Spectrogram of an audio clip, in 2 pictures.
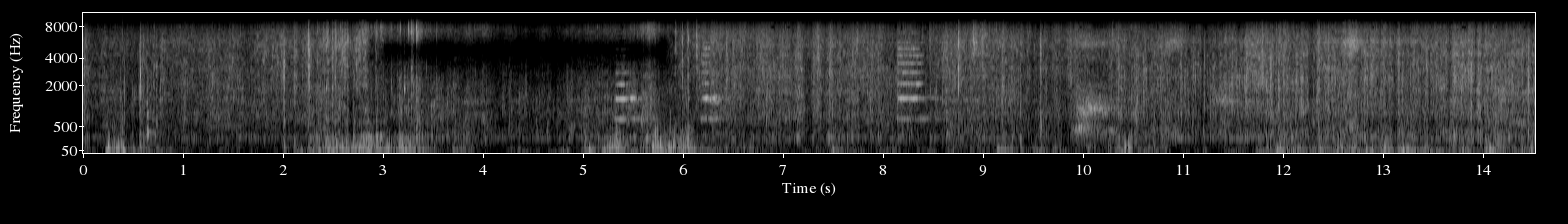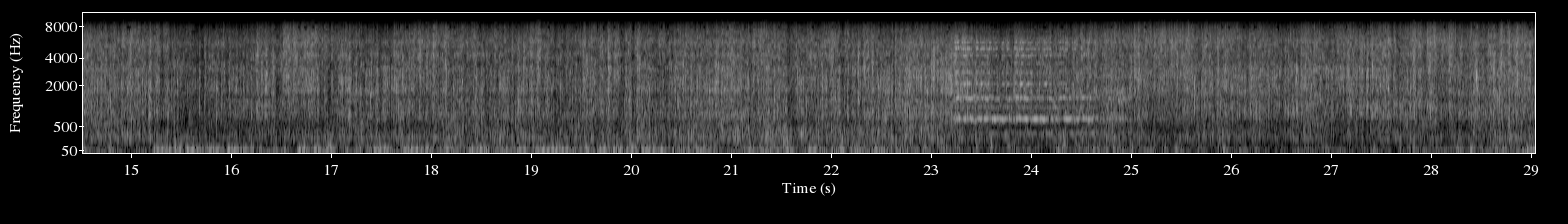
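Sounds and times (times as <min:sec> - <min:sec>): wind rush on microphone: 0:00.0 - 0:00.8, 0:02.2 - 0:03.5, 0:05.0 - 0:06.8, 0:09.1 - 0:10.8, 0:11.8 - 0:25.7
tyres rumbling over trail: 0:00.0 - 0:29.0.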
